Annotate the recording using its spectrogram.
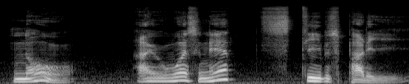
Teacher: Notice that the emphasis here is on at. Although prepositions normally have weak stress, in this case, at means there.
